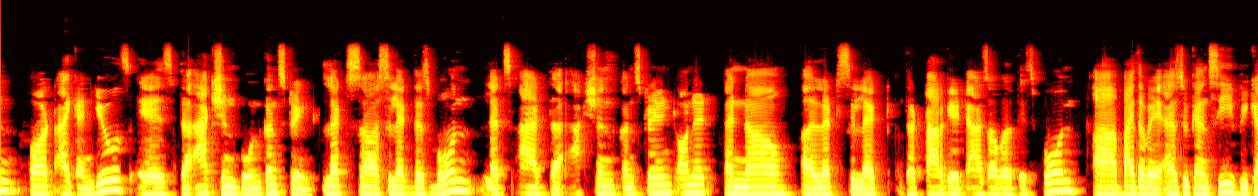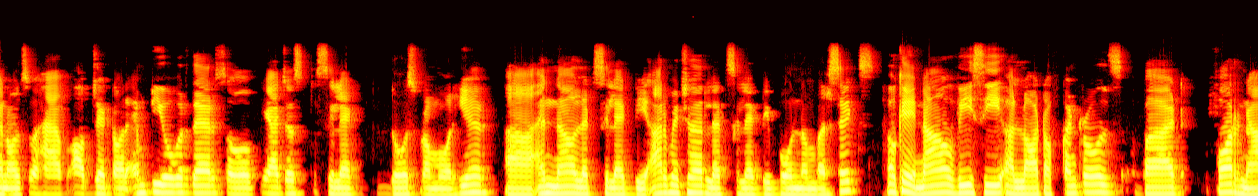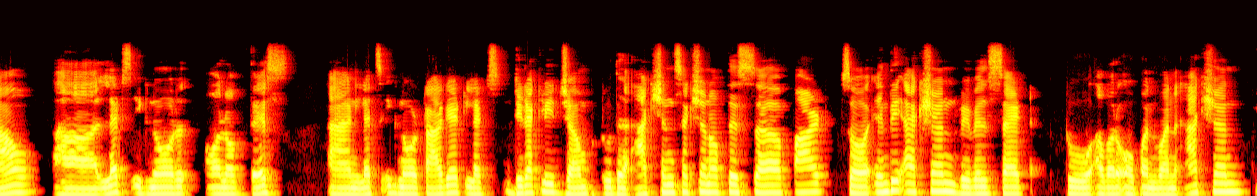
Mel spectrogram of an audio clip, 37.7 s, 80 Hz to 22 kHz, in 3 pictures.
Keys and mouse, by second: 1.7-3.1 drag, 5.1-5.7 drag, 7.1 shift+middle click, 15.2-17.1 drag, 17.5 click, 20.0 click, 34.1-36.5 drag.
